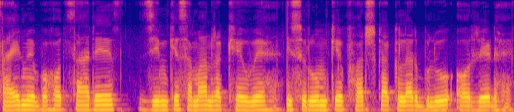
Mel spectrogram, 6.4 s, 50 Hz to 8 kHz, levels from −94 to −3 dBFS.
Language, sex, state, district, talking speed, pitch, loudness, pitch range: Hindi, male, Jharkhand, Garhwa, 185 wpm, 120 Hz, -14 LUFS, 115-120 Hz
